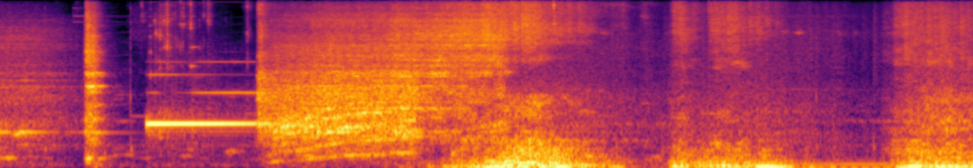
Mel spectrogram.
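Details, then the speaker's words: Car just repaired with errors cleared at start-up: starter cranks, engine catches and settles into a steady even idle with no belt squeal, the rear self-levels up and the power steering pump is faintly audible working. Normal idle. "power steering again yeah the back has raised itself which means your pump is working I can kind of hear it"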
